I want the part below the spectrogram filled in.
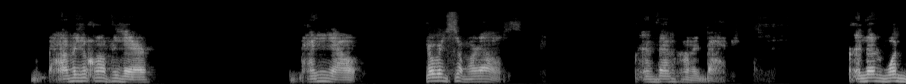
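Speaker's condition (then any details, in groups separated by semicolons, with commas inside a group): Muscular dystrophy; congenital, wheelchair user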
